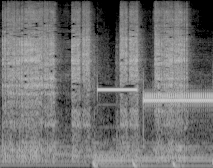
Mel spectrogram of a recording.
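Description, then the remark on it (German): A fax machine runs with a raspy, scratchy printing noise in bursts, then gives out steady high-pitched electronic tones, one after another, over a low mechanical hum. “Aber in vielen Behörden wird heute wirklich noch täglich mit Faxgeräten, Blaupapier und ähnlichen Dingen gearbeitet.”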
